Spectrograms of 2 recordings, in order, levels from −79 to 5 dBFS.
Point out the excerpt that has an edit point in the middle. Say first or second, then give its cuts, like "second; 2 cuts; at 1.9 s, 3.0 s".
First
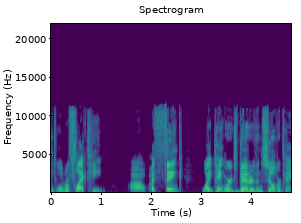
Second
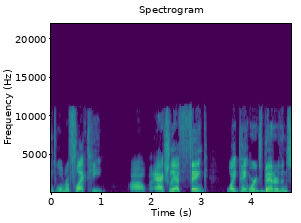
first; 1 cut; at 2.0 s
